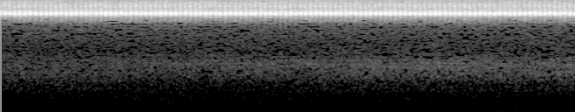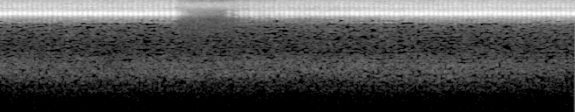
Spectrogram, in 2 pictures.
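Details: Grasshopper chorus as a constant bright, high trill with quick regular pulsing, cutting out for about half a second near eight seconds, then fading back in.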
